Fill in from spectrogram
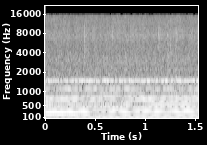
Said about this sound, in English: Enjoy the calmness that comes with the summer rain and the serenity it brings to your being.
